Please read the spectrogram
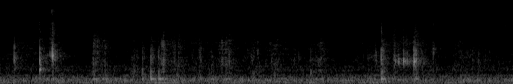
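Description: Quiet chewing of crunchy graham dipping sticks, with a few faint clicks and rustles from the plastic snack cups being handled.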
